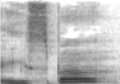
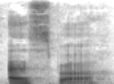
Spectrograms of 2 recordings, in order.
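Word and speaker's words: aespa: pronounce this group name is it aspa i believe it's espa but i thought it was a spa but it's espa whatever espa won't be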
